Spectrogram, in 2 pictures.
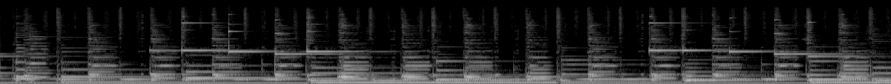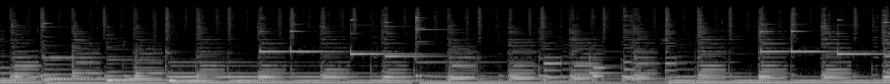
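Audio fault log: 15.86 s, repeated buffer: New audio did not reach the output in time, so the last block played again twice. The same tiny piece therefore sounds three times in a row, with a hard join at each restart. Each repeat lasts about 5 ms, which fits a 5 ms buffer. At that size the repeats run together into a brief click or buzz rather than a stutter. Almost no audio goes missing.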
